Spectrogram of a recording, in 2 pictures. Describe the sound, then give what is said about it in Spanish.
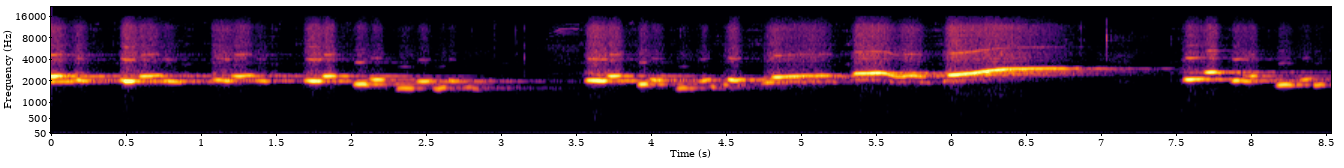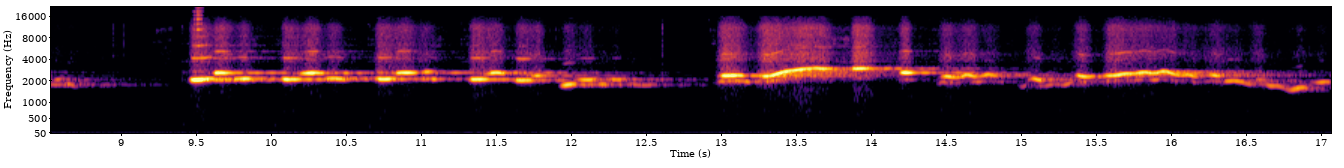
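Human whistling, the mouth acting as a natural wind instrument, carries a clear melodic tune with sliding pitches across about five phrases separated by short breaths, bright and alone with no other sounds. “Escucha un aerófono natural, el silbido.”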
